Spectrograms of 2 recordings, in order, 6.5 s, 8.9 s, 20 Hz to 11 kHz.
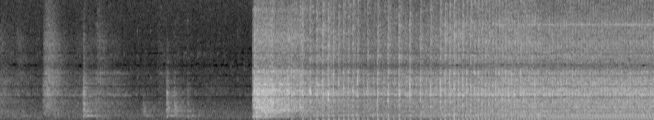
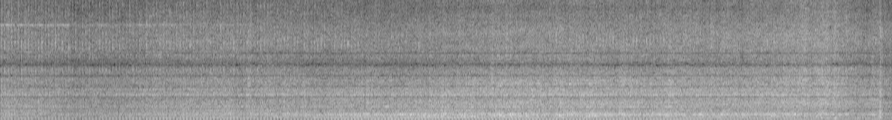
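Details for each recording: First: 1973 Tecumseh snow blower engine after carburetor refit, full choke, mid throttle: fires after a few weak turns, runs with a raspy hissing suck over an uneven patter; no fuel leakage, source unknown. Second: 1973 Tecumseh single-stage snow blower engine after carburetor reinstall and leak check, augers always turning while running. Steady single-cylinder beat, about 220 firings a minute, even, no misses or knocks; normal running.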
